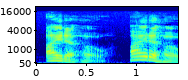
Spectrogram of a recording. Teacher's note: Idaho has three syllables stress is on that first syllable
